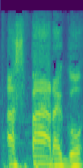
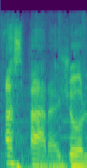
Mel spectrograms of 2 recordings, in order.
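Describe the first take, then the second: First: It ends in a plain -go sound. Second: It ends in a -gio sound. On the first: This is the standard Italian form. "è in italiano" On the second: This is the local regional form. "è da noi"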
